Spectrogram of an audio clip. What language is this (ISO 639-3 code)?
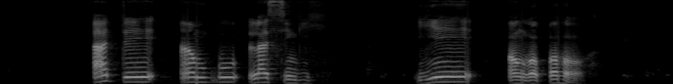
bkh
